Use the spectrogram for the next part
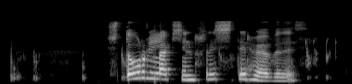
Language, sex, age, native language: Icelandic, female, 30-39, Icelandic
